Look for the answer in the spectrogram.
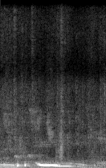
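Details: Pigeon said to be seven years old, giving a low cooing call: a short rising then level coo, a few soft clicks, then a longer smooth coo that slides gently downward and fades.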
